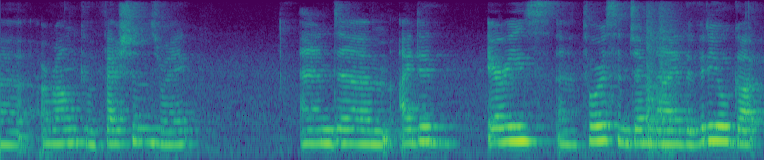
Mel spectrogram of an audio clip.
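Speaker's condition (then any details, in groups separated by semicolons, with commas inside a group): No condition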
